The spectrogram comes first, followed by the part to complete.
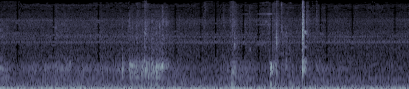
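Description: Faint room noise inside an ice-fishing shack, a steady low rumble and hiss, with a few light clicks from handling a small ice-fishing rod and reel, and a brief faint muffled sound about a second and a half in.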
